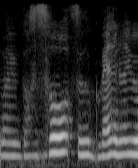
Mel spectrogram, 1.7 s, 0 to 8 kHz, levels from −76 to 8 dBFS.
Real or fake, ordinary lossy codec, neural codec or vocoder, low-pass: fake; none; codec, 16 kHz in and 24 kHz out, 0.8 kbps, FocalCodec, streaming, 65536 codes; 7.2 kHz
